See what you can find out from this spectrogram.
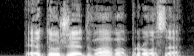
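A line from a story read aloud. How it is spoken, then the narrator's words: Grumbling hapless chicken owner. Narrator (Russian): проворчал незадачливый хозяин кур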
